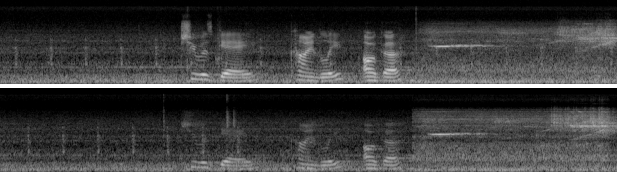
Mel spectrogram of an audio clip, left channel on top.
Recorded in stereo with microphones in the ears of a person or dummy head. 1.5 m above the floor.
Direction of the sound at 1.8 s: 65° left (ahead or behind).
